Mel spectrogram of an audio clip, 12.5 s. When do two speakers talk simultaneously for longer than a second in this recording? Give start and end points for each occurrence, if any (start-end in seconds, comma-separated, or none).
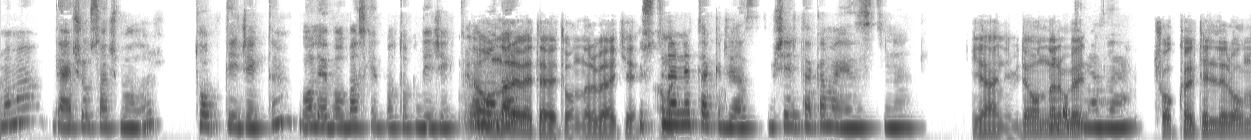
none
